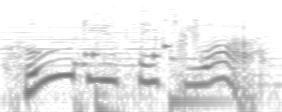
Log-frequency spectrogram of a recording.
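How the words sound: It is asked in a curious, questioning way.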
